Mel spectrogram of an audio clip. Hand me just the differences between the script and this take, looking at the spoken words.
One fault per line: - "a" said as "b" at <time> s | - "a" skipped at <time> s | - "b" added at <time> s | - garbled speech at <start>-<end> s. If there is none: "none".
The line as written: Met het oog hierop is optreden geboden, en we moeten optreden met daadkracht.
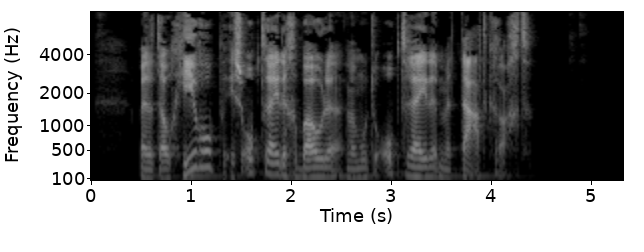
- "en" skipped at 2.6 s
